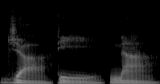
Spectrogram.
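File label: "jatina", concatenated syllables; Affixing experiment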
